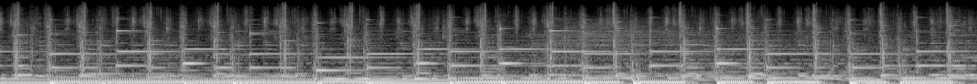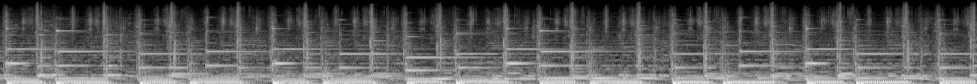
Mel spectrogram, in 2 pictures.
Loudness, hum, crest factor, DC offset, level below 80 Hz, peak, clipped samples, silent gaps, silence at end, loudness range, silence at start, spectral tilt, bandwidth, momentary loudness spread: -13 LUFS; none; 10 dB; under 0.1%; -16 dBFS; 0 dBFS; under 0.1%; none; 0 s; 1 LU; 0 s; -5.5 dB/octave; 18.5 kHz; 3 LU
